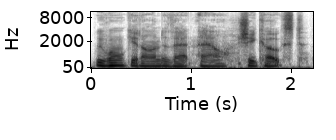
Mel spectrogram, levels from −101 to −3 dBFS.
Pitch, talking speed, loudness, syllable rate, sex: 105 Hz, 245 wpm, -17 LUFS, 5.4 syllables/s, male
